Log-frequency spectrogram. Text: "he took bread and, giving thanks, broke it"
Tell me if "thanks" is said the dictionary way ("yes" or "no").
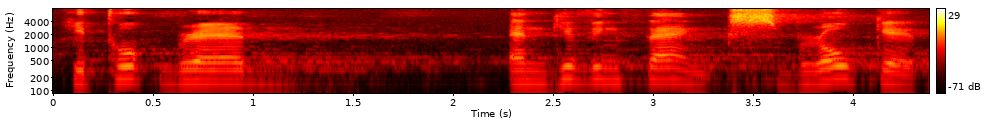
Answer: yes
